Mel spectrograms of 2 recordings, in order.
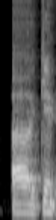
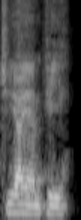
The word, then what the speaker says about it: GIMP: GIMP, it's just that, GIMP. It's an acronym, but that's how they say it on their website, I believe.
